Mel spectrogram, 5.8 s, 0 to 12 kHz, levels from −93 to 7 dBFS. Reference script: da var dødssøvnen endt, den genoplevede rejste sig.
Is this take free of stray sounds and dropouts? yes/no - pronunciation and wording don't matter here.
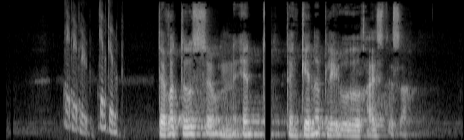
no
